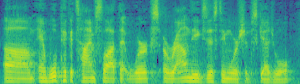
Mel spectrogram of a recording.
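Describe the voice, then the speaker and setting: A man's voice: fairly low pitch, fairly even intonation, normal speed, a bit bright. A man hosting an interview, asking questions and affirming the guest's answers with enthusiasm.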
